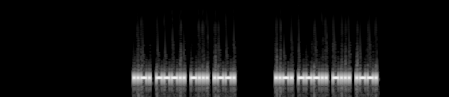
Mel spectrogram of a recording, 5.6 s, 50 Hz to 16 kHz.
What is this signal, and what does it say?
Morse code, heard as a keyed tone, about 52 wpm, 700 Hz. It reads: F8BP F8BP
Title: DXCC-100 Call Signs - 4 Characters - Repeated 2x - 50wpm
